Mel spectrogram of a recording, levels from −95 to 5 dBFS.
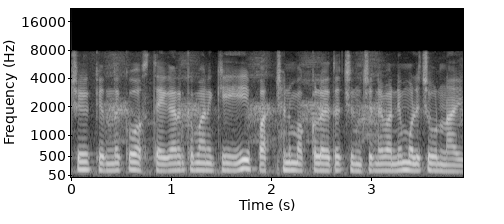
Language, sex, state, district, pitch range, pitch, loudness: Telugu, female, Andhra Pradesh, Visakhapatnam, 160-175 Hz, 165 Hz, -17 LUFS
